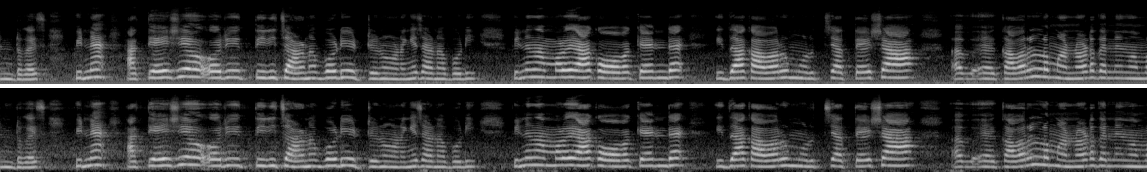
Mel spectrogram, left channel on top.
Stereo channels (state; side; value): noise; left; hum, 24 dB below the sound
